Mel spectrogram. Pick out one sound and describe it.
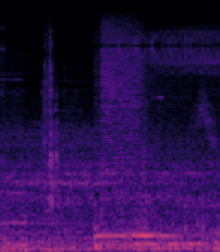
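An electronic terminal chimes as it switches on.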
